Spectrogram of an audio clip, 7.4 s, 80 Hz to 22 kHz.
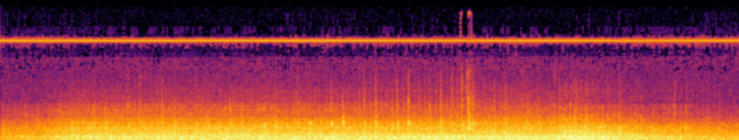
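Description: Diesel locomotive 901 runs round its train at Stanlow in 1987, giving a faint, steady engine rumble and rolling noise that holds level for several seconds, heard alone and at a distance.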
